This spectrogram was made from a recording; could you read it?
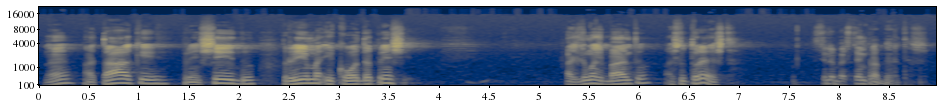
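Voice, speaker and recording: A man's voice: mid-range voice, lively intonation, a little slow. A man with a Mozambican Portuguese accent, a university lecturer giving an academic talk and explaining points with frequent tag questions.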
